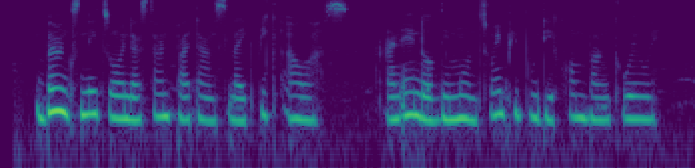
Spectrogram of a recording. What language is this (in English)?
Nigerian Pidgin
